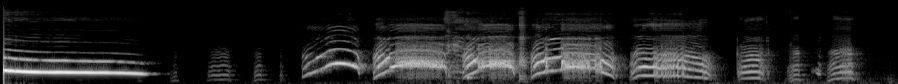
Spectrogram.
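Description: A Rottweiler puppy howls, a long falling tone followed by wavering, arching yowls.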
